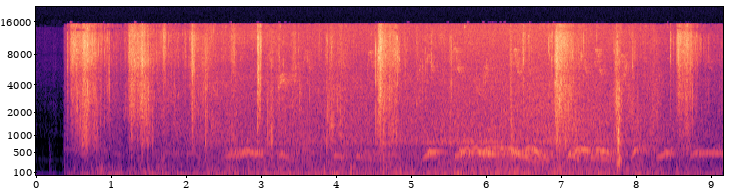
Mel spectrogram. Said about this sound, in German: wir gönnen uns eine kurze Erholungspause im Wald.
